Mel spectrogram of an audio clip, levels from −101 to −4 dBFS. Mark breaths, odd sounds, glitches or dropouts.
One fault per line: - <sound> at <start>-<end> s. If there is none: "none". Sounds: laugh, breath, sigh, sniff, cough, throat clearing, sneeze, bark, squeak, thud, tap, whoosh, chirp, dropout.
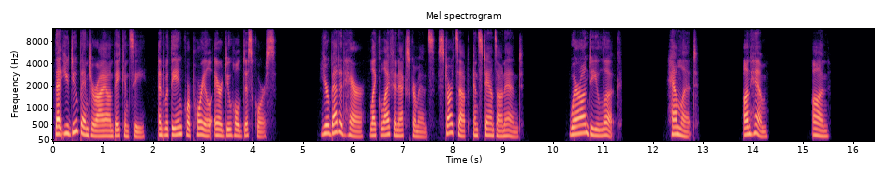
none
